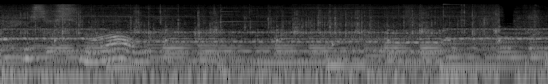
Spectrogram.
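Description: Cheerful background music with steady held notes changing every second or so.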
